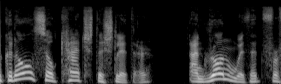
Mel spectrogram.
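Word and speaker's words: sliotar: this ball called a schlitter that's s IO t a or so it's not spelled the way it's pronounced you hit it into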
